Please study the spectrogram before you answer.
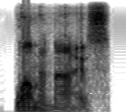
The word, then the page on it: womanize: British English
